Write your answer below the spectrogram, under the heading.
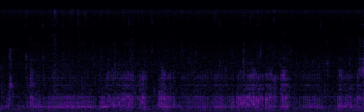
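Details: At suppertime, Tacy the cat purrs in a low, pulsing drone while eating chicken and duck, with soft chewing and scattered clicking sounds mixed in.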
